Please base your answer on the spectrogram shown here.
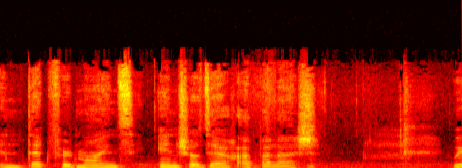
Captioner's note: speaking french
